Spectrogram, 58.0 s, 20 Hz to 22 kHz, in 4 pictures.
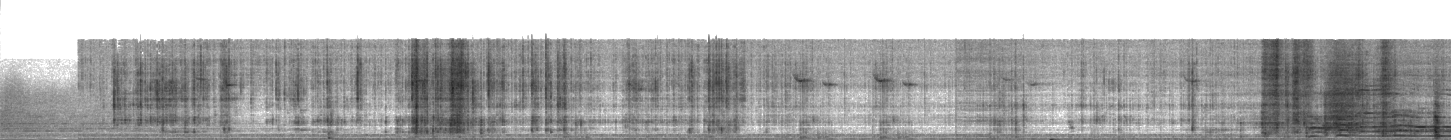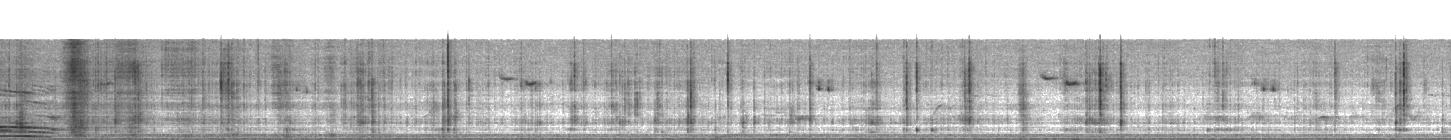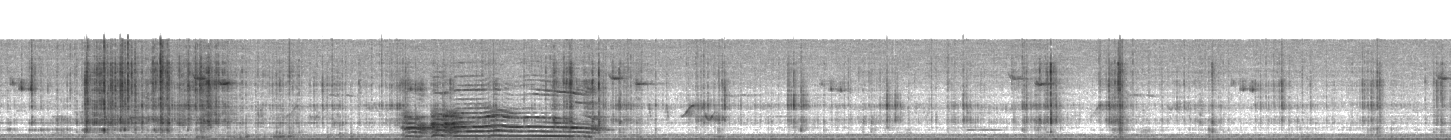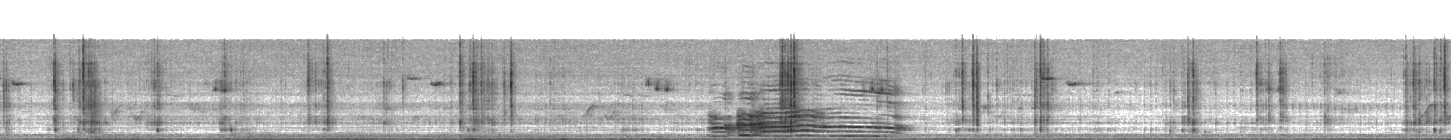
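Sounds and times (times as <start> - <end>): low background hum: 0.0 - 58.0
rooster crowing: 12.6 - 15.5, 33.0 - 35.2, 50.6 - 52.7.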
